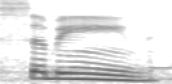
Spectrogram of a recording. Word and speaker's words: Sabine: pronounce it German what oh it is Sabine I have been pronouncing it correctly yeah you can actually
